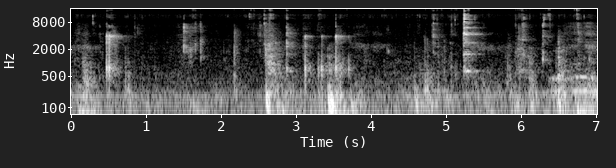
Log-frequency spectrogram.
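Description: Faint sounds of a child eating noodles with chopsticks: quiet chewing and a few scattered clicks of wooden chopsticks against a glass bowl.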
